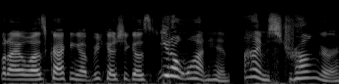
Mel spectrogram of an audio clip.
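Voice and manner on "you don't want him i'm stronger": heartfelt, earnest, impassioned delivery, laid on thick. Retelling a woman's plea to the creeper to take her instead, mock-impassioned plea. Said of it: "she has this impassioned speech".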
